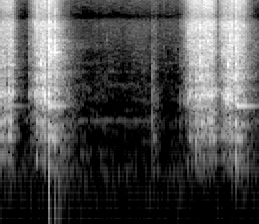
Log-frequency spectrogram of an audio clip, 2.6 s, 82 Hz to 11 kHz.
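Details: Old original 3hp Briggs and Stratton engine, long unused, on the bench on a cold night, after lubricant was sprayed in and worked in by pulling: two quick, smooth rope pulls with an even rasp and clean rewind, no catching; the recoil starter works as it should.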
